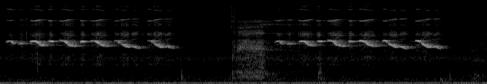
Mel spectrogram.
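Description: A repaired plush bird toy gives out a chirping birdsong, two bursts of rapid, bright tweeting whistles separated by a brief rustle, close and fairly loud.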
